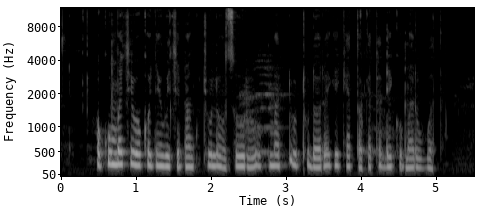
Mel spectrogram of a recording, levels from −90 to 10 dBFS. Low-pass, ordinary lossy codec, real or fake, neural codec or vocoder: none; none; real; none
